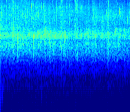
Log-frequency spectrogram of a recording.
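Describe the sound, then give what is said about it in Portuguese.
Applause from an audience at a morning church talk, clapping in honour of Jesus. A thick, steady patter of many hands that holds at an even level throughout. “Podem aplaudir a Jesus?”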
